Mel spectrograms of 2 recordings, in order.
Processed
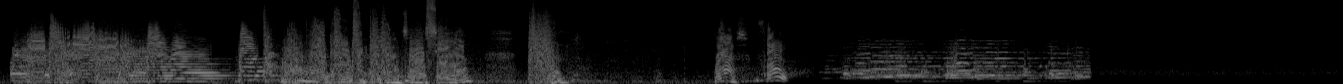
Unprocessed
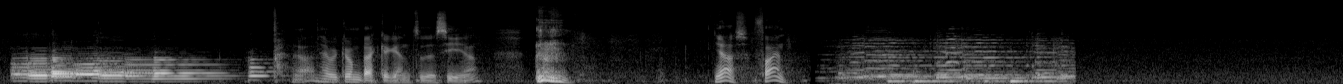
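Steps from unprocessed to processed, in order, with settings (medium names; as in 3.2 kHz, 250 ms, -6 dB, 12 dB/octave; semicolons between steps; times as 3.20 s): Doppler pass-by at 3.48 s, 15 m/s, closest 16 m; mains buzz 50 Hz, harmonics 4, -68 dBFS -4 dB/octave; wavefolder -35.5 dBFS; high-pass sweep 67 Hz -> 540 Hz, 7.24–8.04 s; trim +2 dB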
